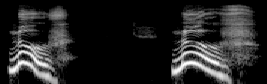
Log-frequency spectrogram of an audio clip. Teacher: Move and stretch it. That v sound is stretched. It is prolonged.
